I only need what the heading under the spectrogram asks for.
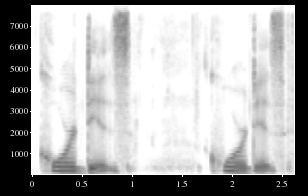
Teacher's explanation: the T will change to a D, and now it's cordiz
